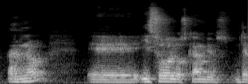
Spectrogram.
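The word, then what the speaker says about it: Murnau: y por eso Eh murn sí se pronuncia murn eh hizo los cambios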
